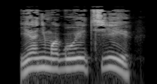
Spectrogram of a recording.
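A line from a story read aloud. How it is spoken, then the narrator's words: Groaning. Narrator (Russian): простонал Морозов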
